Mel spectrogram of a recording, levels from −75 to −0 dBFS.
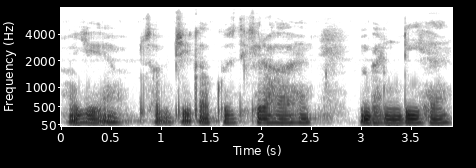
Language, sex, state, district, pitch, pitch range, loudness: Hindi, male, Bihar, Gopalganj, 95 Hz, 90-95 Hz, -17 LUFS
